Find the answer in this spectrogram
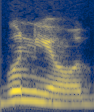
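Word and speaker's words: Wunjo: This symbol is called Bunyo. The J is silent.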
